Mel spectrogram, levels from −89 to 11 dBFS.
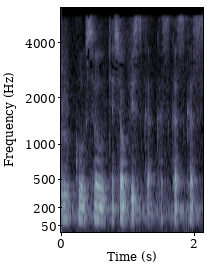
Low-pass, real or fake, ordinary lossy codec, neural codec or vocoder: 5.4 kHz; real; MP3, 32 kbps; none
